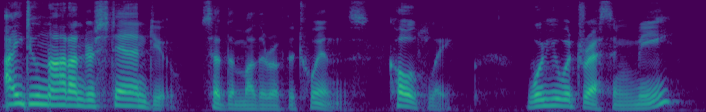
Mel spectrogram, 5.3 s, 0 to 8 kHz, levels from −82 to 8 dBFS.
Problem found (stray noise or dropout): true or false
false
